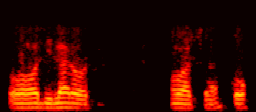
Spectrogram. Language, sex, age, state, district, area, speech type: Assamese, male, 18-30, Assam, Nalbari, rural, conversation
